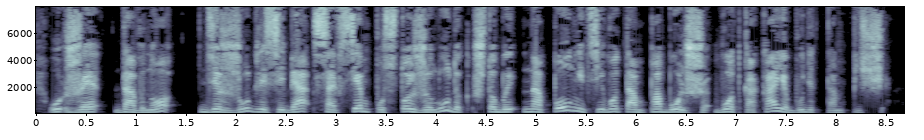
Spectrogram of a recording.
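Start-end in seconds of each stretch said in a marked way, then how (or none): none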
